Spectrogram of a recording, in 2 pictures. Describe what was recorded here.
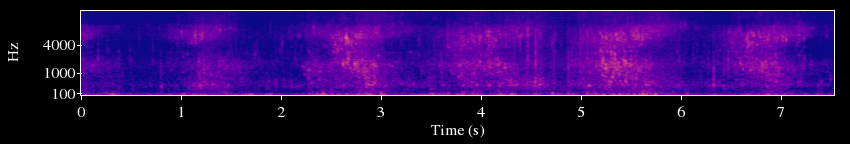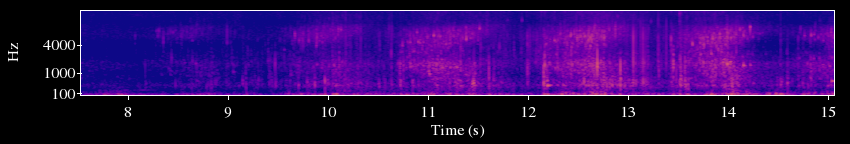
hydrophone burried in the sand, under water. and to get more " low atmosphere" I sticked LOM geophone on the shore of the lake...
